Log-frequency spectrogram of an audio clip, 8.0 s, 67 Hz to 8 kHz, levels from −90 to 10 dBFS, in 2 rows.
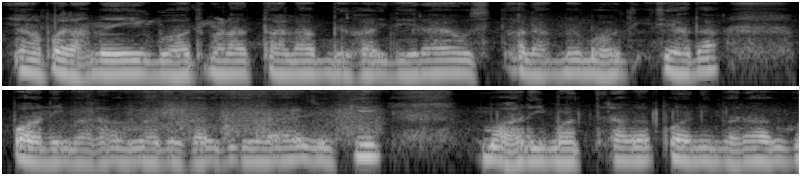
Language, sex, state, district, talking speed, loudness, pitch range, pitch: Hindi, male, Chhattisgarh, Korba, 240 wpm, -26 LUFS, 140-150 Hz, 145 Hz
